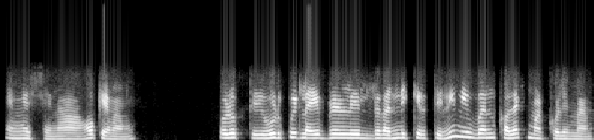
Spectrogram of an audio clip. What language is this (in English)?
Kannada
